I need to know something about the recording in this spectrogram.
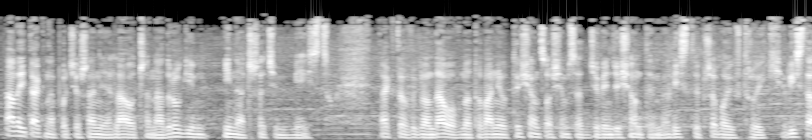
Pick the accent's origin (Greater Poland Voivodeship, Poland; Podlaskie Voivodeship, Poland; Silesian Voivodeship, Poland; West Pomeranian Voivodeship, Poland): Silesian Voivodeship, Poland; Zupełnie jak u nas na Górnym Śląsku.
